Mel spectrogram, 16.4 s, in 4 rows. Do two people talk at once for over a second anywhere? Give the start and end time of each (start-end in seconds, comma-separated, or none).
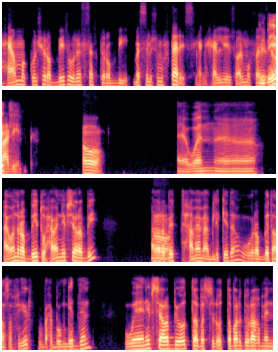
none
